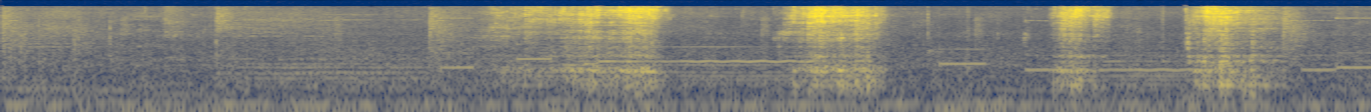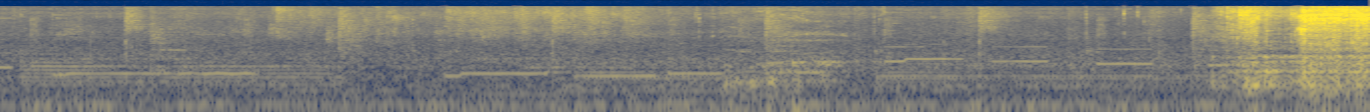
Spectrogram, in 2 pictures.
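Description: Background music with a stepping melody over a steady low beat. Over it come short, loud slurps of thick ramen noodles: three in the first half and another at the very end.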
